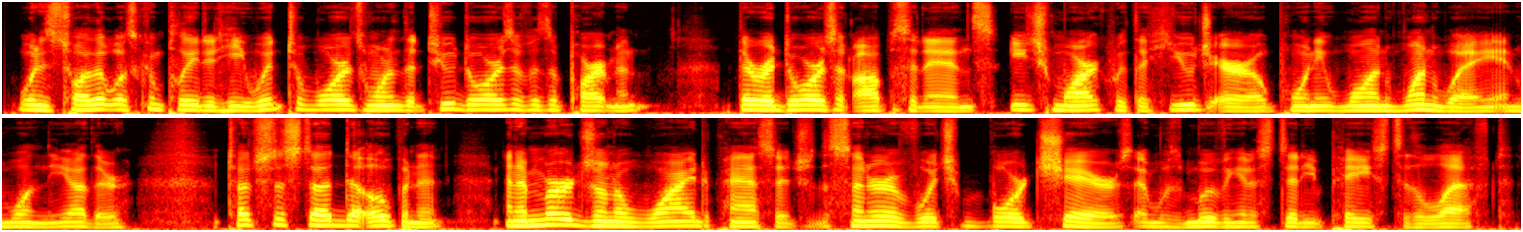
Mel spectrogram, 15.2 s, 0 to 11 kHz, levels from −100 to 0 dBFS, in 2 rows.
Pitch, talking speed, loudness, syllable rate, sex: 125 Hz, 245 wpm, -19 LUFS, 6.6 syllables/s, male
